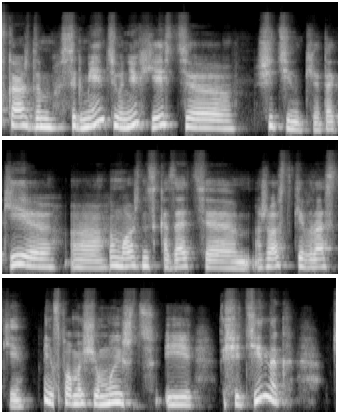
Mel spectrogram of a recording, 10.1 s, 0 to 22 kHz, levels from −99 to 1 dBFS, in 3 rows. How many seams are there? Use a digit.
2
